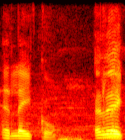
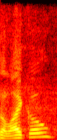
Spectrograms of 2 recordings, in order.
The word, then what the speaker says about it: Eleiko: me the proper pronunciation of that word we pronounce it eloo yes so if someone says AO or Leo can I smack them I wouldn't smack them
